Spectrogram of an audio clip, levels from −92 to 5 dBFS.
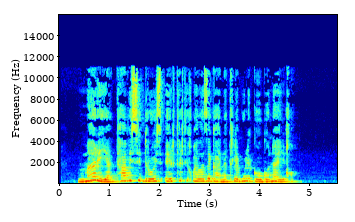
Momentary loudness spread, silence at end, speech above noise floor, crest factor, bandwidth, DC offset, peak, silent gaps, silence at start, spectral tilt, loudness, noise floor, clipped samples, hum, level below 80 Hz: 8 LU; 0.8 s; 42 dB; 14 dB; 11.5 kHz; under 0.1%; -6 dBFS; none; 0.4 s; -5.5 dB/octave; -20 LUFS; -61 dBFS; under 0.1%; none; -56 dBFS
